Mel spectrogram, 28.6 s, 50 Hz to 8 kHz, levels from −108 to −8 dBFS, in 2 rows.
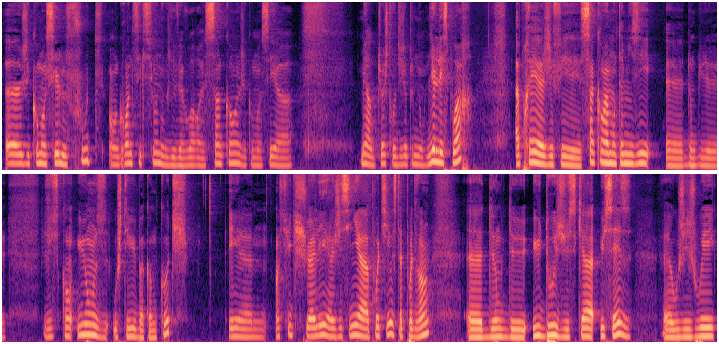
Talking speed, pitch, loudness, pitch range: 155 wpm, 155 Hz, -28 LUFS, 140-175 Hz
